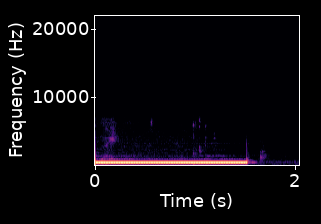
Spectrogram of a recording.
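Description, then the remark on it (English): A loud, steady telephone tone, as a phone call is placed to a caller, hums continuously for about a second and a half, then cuts off abruptly with a brief click, leaving silence. No one speaks. “Let's get them on the phone here and see what we got going on.”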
